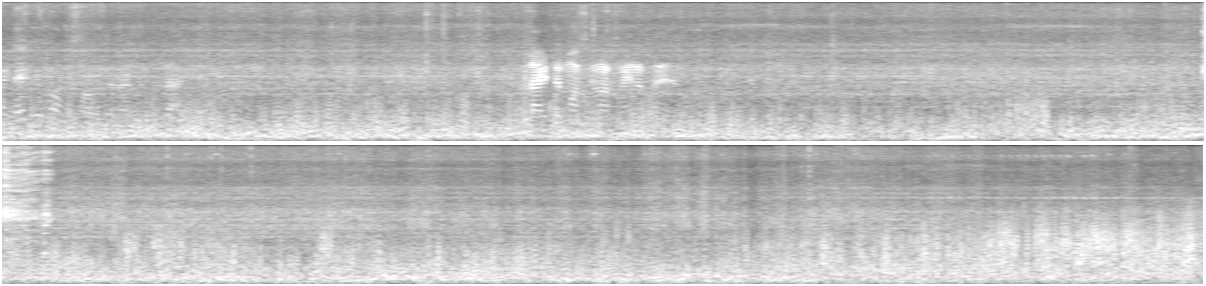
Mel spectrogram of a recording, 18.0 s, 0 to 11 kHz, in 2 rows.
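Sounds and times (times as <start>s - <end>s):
vehicle rumble: 0.0s - 18.0s
wind buffeting microphone: 0.0s - 18.0s.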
